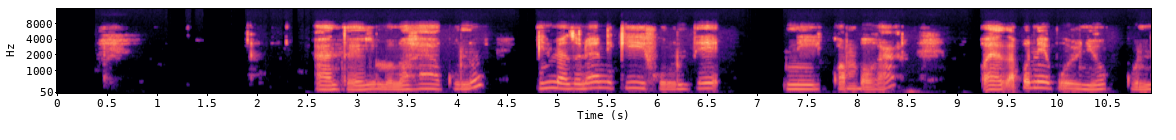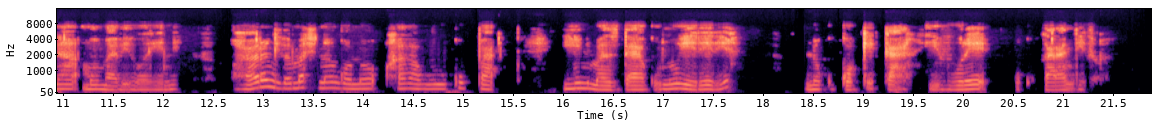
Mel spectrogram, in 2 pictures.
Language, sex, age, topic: Oshiwambo, female, 18-24, agriculture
